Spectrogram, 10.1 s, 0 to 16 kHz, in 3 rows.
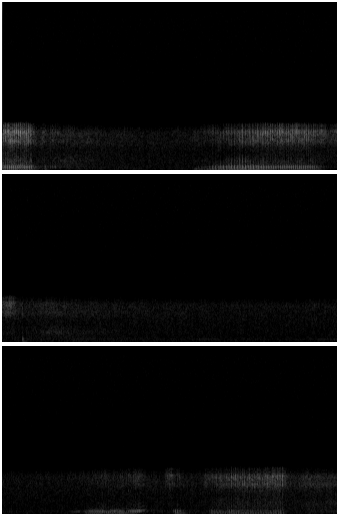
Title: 4-1-17 snoring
